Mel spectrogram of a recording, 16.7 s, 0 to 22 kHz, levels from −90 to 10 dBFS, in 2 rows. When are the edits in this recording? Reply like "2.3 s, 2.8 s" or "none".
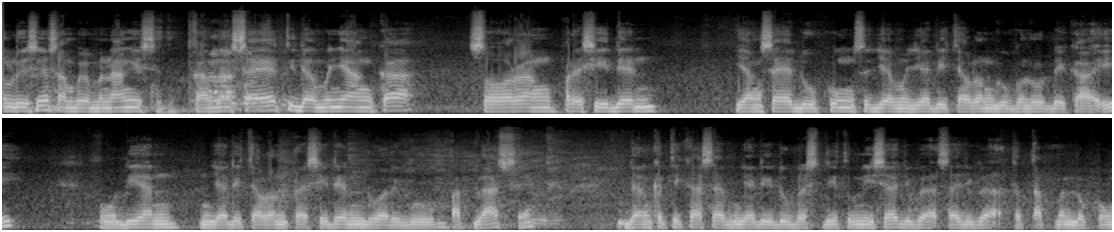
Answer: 1.2 s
